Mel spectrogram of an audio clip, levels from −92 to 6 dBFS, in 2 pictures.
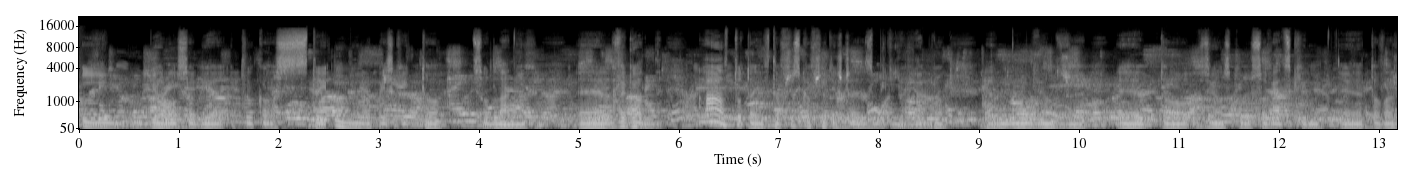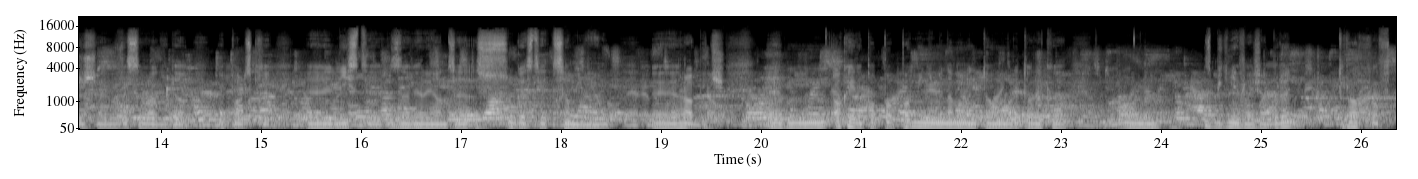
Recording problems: chatter from many people; loud; throughout; 1 dB below the speech

